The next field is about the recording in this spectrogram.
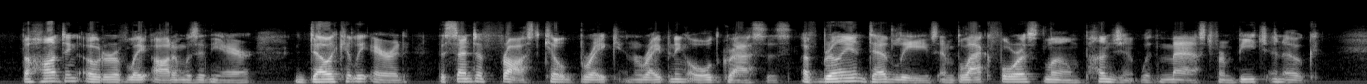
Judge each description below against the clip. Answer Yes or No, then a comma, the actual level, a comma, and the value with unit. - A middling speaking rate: Yes, average, 160 wpm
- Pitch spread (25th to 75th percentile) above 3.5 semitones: No, average, 2.9 semitones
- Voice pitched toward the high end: No, low, 110 Hz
